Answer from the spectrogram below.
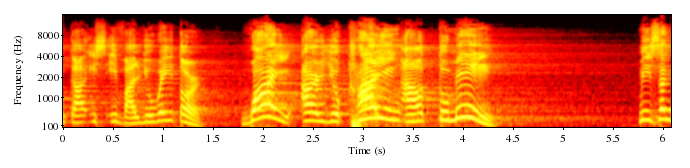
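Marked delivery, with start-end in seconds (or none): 1.8-4.4 slow, loud, hard-stressed challenge; forceful rebuke. Acted. Preacher voices God confronting Moses, loud slow rebuke. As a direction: demand an answer, leaning on every word.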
